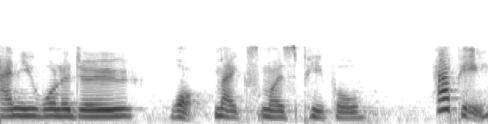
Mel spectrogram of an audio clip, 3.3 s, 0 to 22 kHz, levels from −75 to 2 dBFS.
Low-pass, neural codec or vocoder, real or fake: 5.4 kHz; codec, 24 kHz, 0.9 kbps, WavTokenizer, small release; fake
